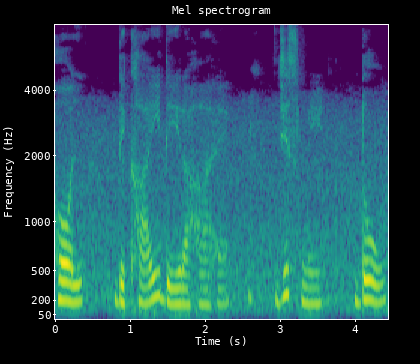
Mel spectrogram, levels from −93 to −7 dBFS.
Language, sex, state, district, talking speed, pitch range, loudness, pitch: Hindi, female, Madhya Pradesh, Katni, 95 wpm, 160-195 Hz, -20 LUFS, 180 Hz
